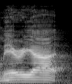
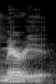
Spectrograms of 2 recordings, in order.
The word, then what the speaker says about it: Marriott: Some people call it Marriott, but I actually knew somebody that worked for for it and they said it's pronounced Marriott, so I'm going to say Marriott.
